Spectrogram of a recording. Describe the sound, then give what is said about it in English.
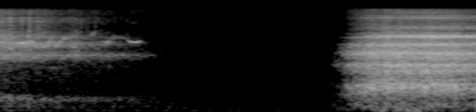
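Slow, deep belly breathing: a long, soft, airy breath, a quiet pause, then another long breath. The breathing is faint and steady, with no talking. “take a deep breath. So start with your belly. Inhale completely. And then exhale. Do that again.”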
